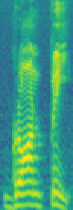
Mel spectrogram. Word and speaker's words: Grand Prix: We pronounce it as GR. It's French. Grand Prix.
